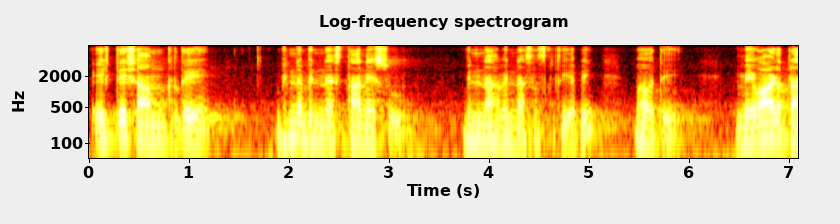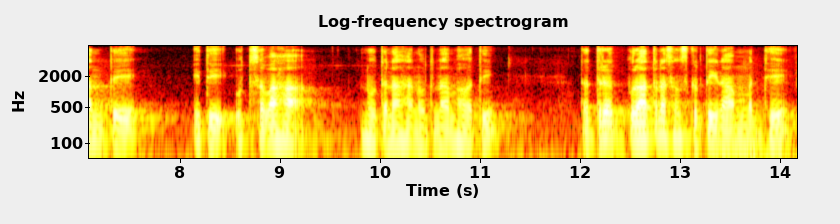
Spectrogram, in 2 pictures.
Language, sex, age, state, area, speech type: Sanskrit, male, 18-30, Rajasthan, urban, spontaneous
